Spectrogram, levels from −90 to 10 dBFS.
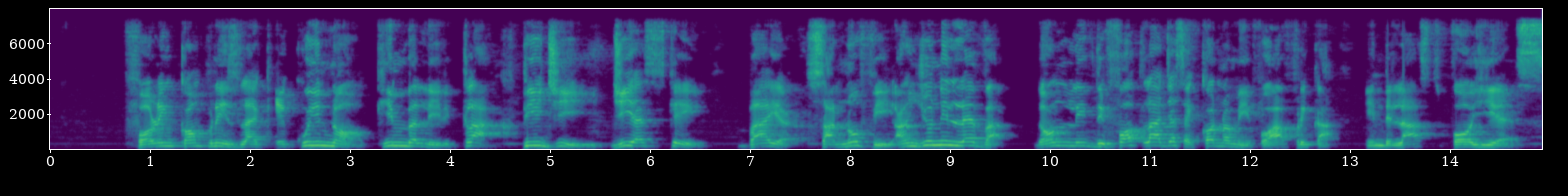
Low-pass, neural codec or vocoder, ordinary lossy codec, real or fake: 7.2 kHz; none; none; real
